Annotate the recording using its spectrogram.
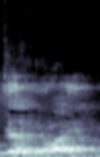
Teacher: es trisilábica, donde tenés una A larga y la I también es larga.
